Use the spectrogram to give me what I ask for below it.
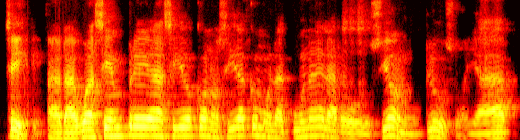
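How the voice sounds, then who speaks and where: A man in his twenties with a Venezuelan accent, a young activist answering interview questions in a measured, formal way with frequent "eh" fillers. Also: a little high, darkish tone. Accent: Venezuelan Spanish. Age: 20s. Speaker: guest, young political activist.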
